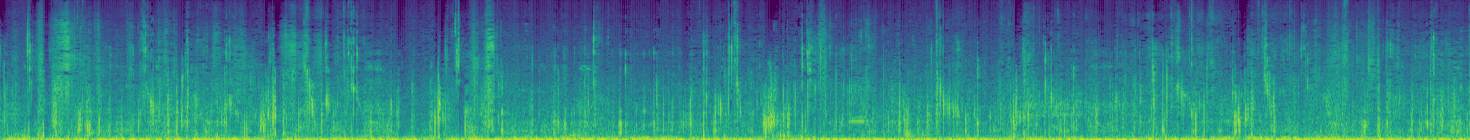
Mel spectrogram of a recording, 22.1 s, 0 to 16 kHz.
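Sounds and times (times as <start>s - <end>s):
biting into bread roll: 0.0s - 22.0s
close chewing with mouth smacks: 0.0s - 22.0s.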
